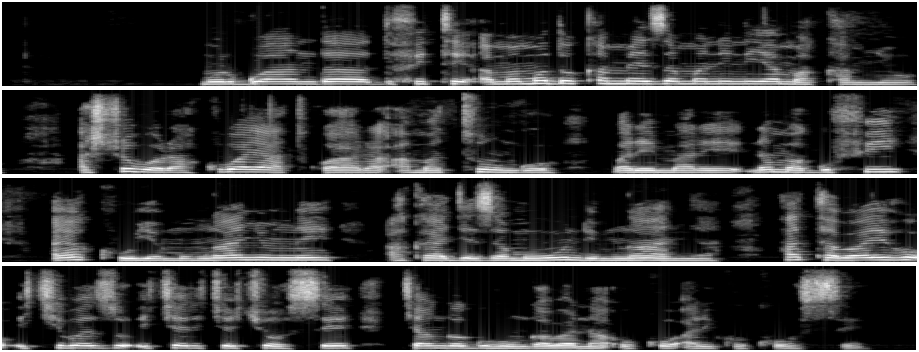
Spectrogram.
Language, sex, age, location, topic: Kinyarwanda, female, 25-35, Kigali, government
